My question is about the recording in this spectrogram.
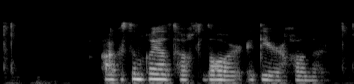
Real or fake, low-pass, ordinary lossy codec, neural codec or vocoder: real; 7.2 kHz; Opus, 24 kbps; none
